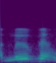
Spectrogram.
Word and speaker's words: MVMT: Movement watches, when you see it in ads or on Instagram or whatever, is going to be spelled MVMT, but it's pronounced movement, was founded on the belief that style shouldn't break the bank.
